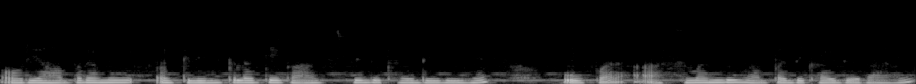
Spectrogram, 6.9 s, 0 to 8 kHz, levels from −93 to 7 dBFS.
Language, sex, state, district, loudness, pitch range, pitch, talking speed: Hindi, female, Bihar, Bhagalpur, -29 LUFS, 180-200 Hz, 195 Hz, 190 wpm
